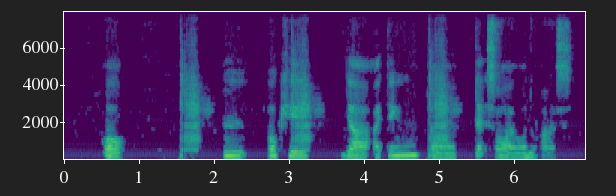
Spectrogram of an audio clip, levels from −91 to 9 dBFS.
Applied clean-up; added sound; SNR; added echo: classical method spectral subtraction.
